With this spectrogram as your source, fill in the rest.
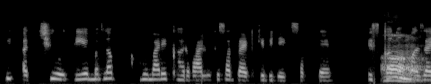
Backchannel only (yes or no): no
